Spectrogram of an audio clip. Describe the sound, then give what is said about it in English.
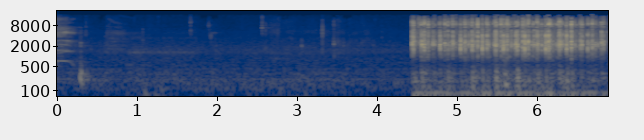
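Scattered keystrokes clack on an extremely loud computer keyboard as someone types notes, then the typing turns into a dense, rapid rattle of keys that fills the last few seconds. “Let me pull out my extremely loud keyboard.”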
